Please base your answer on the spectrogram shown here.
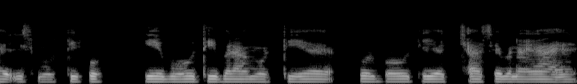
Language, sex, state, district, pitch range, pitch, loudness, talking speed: Hindi, male, Chhattisgarh, Raigarh, 120-125 Hz, 125 Hz, -28 LUFS, 185 wpm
